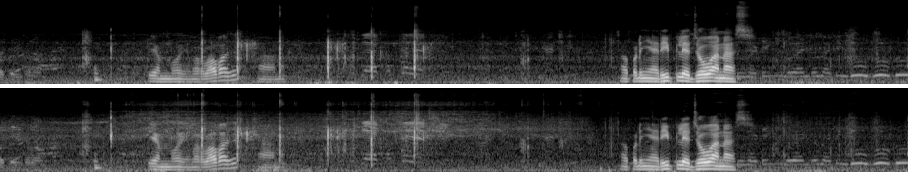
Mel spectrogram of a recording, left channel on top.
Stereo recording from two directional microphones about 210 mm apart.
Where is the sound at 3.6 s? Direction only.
45° left (ahead or behind).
